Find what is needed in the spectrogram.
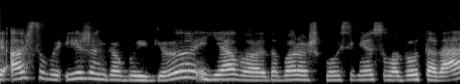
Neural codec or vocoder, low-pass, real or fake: vocoder, 48 kHz, 128 mel bands, Vocos; 14.4 kHz; fake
